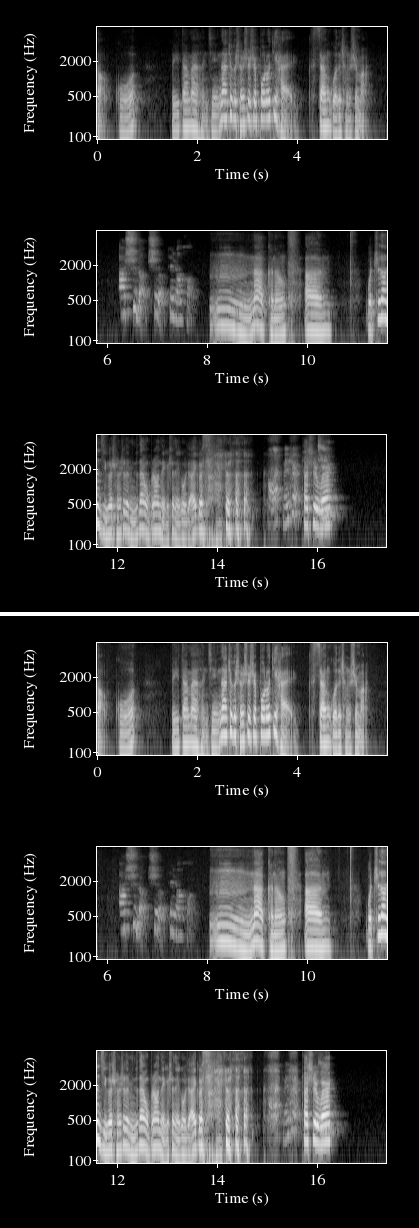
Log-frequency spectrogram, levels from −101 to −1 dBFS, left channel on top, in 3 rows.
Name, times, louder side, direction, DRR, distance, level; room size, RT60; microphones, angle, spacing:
voice 1, 0.4-0.8 1.5-3.9 4.4-5.4 8.1-10.5 11.2-14.6 15.7-16.3, right 6 dB, 70° right, 0.4 m, -22 dB
voice 2, 6.2-7.7 15.0-16.3, left 2 dB, 65° left, 2.4 m, -39 dB
8.6 x 7.2 x 3.9 m
head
